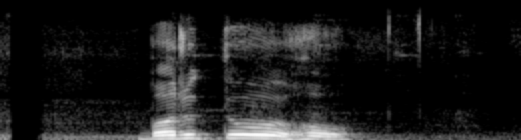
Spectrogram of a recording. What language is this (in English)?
Nepali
